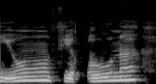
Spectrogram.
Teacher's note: युनफिकूना नून पे इख्फ़ा हकीकी, क़ू पे मद्दे असली बिल वाव, और साथ ही ये क़ाफ हरूफ मुतआलिया में से है, तो इसको क्या करना है, हमने पुर पढ़ना है यानी तफ़ख़ीम के साथ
